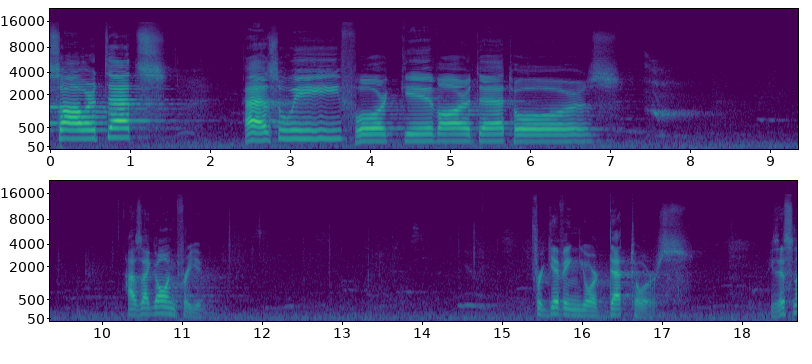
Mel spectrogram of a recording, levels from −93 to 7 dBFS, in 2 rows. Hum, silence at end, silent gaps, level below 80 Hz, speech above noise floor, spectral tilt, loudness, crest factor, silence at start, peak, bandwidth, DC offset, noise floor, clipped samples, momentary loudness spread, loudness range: none; 0 s; none; -70 dBFS; 35 dB; -4 dB/octave; -32 LUFS; 22 dB; 0 s; -14 dBFS; 15 kHz; under 0.1%; -68 dBFS; under 0.1%; 21 LU; 14 LU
